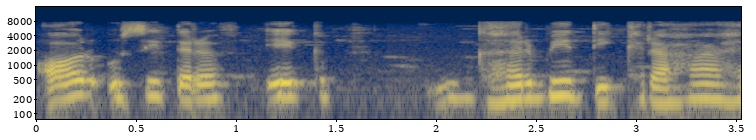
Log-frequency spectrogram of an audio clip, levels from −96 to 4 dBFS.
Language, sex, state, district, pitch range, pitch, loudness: Hindi, female, Jharkhand, Ranchi, 195-235 Hz, 205 Hz, -16 LUFS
